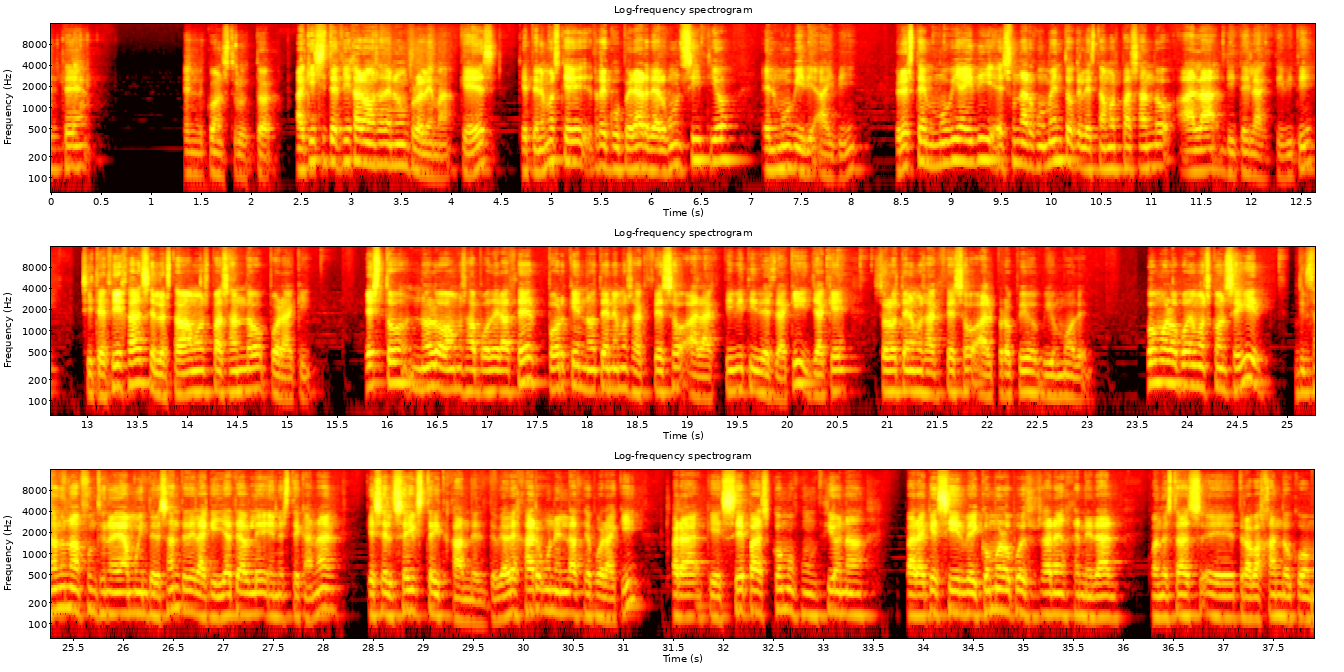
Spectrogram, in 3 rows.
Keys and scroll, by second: 1.8 Return.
